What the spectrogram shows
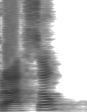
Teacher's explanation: You've got that spoken accent on the second to last syllable.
